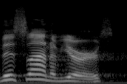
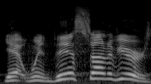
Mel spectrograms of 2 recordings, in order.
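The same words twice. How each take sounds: First: Slow, leaning on "son" in "This son of yours"; "son" drawn out and weighted, cold and distant; stress on son. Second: Said in the usual way. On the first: Retold or imitated. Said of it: "He didn't say, "This, my little brother." He said". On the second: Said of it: "doesn't call him his brother".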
